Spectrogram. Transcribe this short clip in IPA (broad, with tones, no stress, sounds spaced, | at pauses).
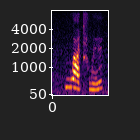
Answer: n̪ w a˥˧ t͡ɕʰ w e˨˦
